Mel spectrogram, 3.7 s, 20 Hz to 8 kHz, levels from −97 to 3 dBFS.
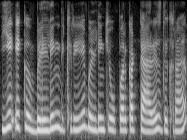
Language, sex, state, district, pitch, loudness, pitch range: Hindi, female, Madhya Pradesh, Bhopal, 245 Hz, -16 LUFS, 235-270 Hz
